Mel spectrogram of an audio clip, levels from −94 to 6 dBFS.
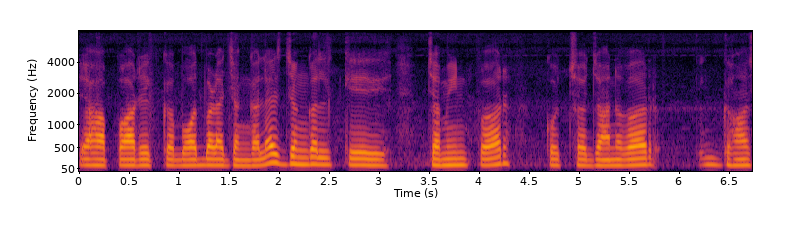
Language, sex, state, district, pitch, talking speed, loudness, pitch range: Hindi, male, Bihar, Darbhanga, 130 Hz, 140 wpm, -20 LUFS, 125-140 Hz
